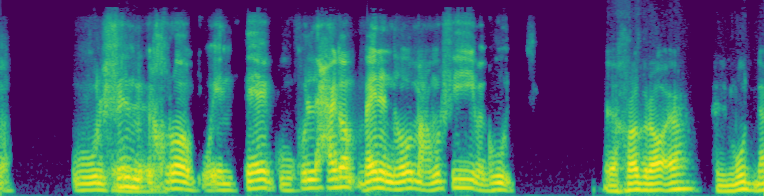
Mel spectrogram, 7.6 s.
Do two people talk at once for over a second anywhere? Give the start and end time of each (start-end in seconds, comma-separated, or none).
none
